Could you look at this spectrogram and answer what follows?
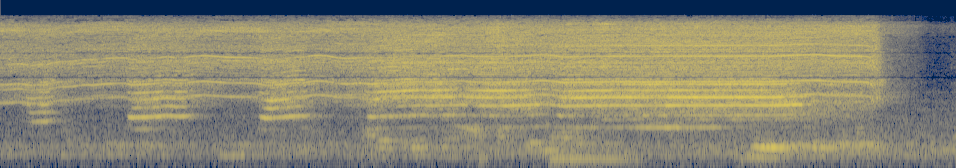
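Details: Steady high-pitched whine of a high-speed surgical drill cutting bone, pitch shifting with load, then stopping, with faint room noise, during live endoscopic sinus surgery.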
